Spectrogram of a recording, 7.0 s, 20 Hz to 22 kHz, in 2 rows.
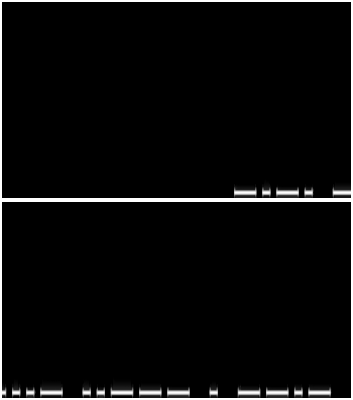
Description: Morse code, heard as a keyed tone, about 17 wpm, 700 Hz. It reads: CX2EQ
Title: DXCC-100 Call Signs - 5 Characters - 17wpm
